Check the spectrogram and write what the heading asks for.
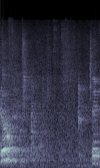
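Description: A man speaking, trailing off into a pause of about a second and then starting to speak again near the end.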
